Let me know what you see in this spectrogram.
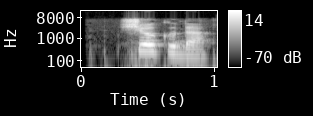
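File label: "сьӧкыда", Komi, female; kpv audio dict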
